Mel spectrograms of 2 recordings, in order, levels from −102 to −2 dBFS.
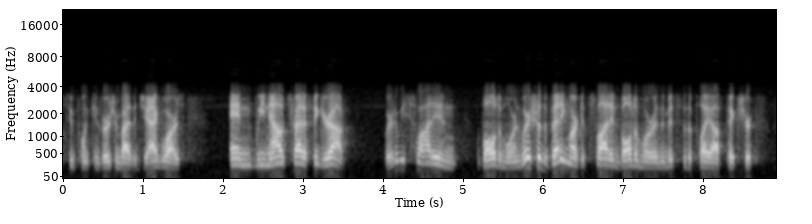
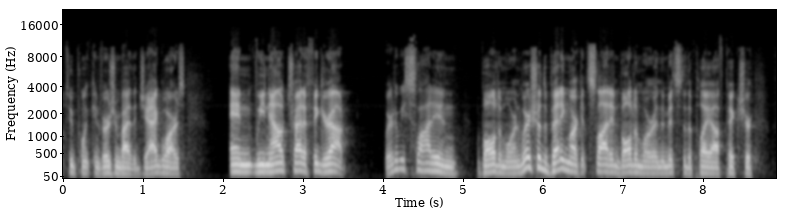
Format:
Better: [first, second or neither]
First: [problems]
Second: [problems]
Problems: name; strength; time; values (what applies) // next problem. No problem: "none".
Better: second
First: phone-call audio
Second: none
